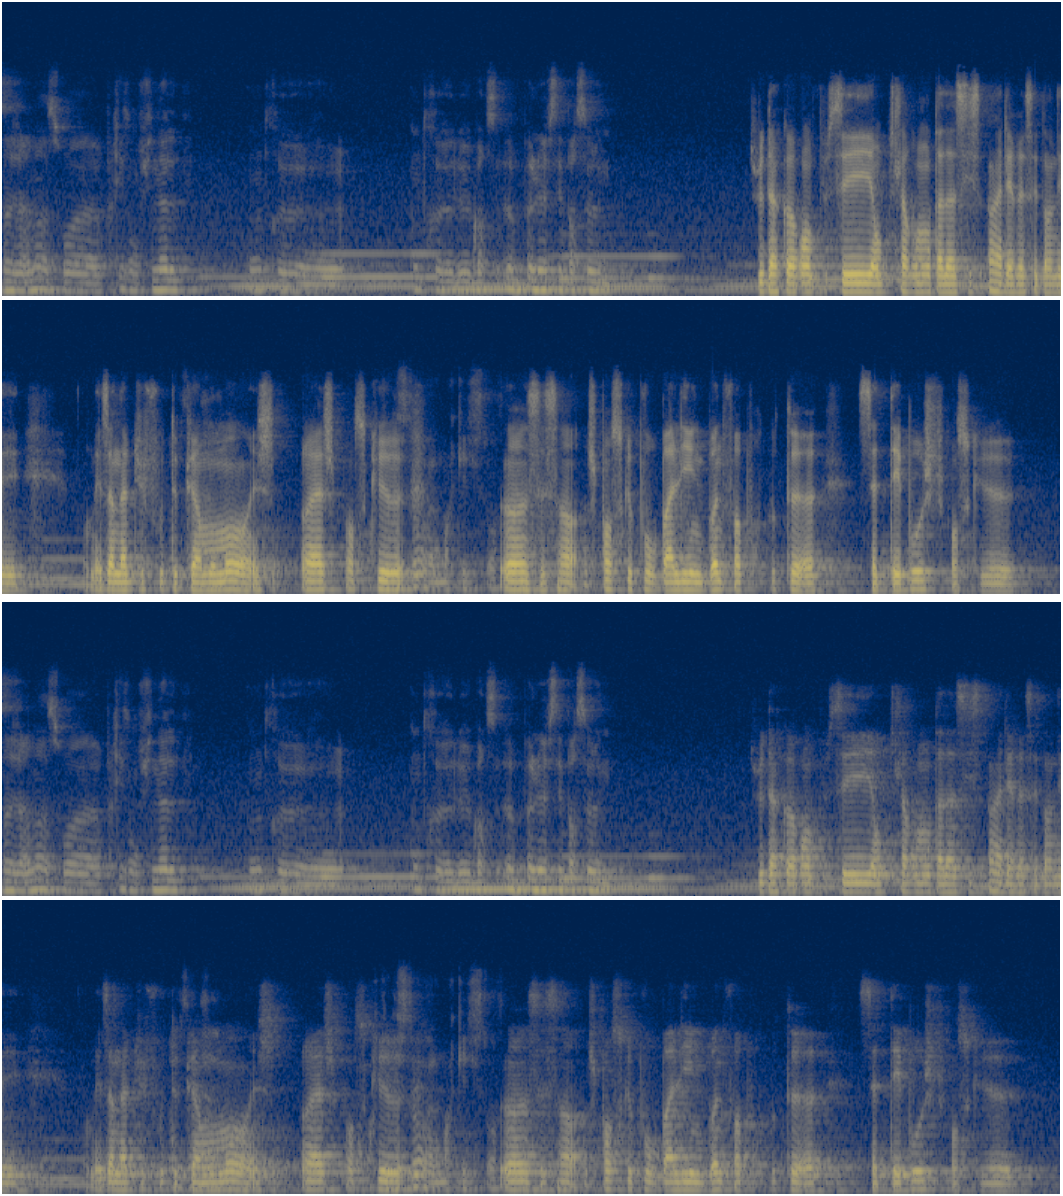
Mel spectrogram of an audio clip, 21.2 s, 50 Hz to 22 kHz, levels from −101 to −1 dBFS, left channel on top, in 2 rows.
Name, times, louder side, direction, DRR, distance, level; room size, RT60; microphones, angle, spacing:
voice 1, 0.0-1.8 2.5-3.4 4.1-6.1 12.3-12.8 14.1-15.6, right 1 dB, 5° right, 10 dB, 0.3 m, -42 dB
sound 1, 1.8-11.7, equal, 55° left, 0.8 m, -47 dB
voice 2, 7.5-10.8 11.5-13.3 13.6-14.6 15.6-18.2 18.4-18.7 19.2-20.7, left 7 dB, 80° left, 15 dB, 0.3 m, -30 dB
12.5 x 7.9 x 3.9 m, 1.3 s
head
